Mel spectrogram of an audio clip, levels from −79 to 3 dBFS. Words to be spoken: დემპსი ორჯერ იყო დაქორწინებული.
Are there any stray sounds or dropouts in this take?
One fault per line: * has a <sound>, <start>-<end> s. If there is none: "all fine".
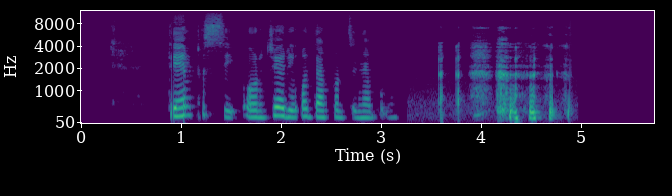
* has a laugh, 3.6-4.9 s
